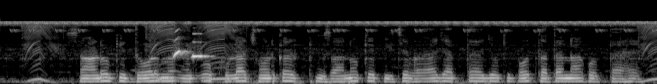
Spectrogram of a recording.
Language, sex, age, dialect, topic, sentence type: Hindi, male, 25-30, Awadhi Bundeli, agriculture, statement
